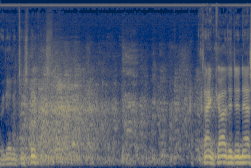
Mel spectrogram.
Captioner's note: laughter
